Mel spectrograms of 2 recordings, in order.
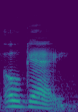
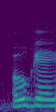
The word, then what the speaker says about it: Oge: There was a recording of her explaining that it rhymes with okay. Okay, Oge. Oge Mora.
